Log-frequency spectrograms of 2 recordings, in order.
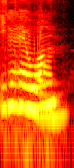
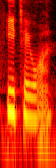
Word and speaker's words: Itaewon: How is it pronounced? Itaewon. Itaewon. Yeah, Itaewon.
